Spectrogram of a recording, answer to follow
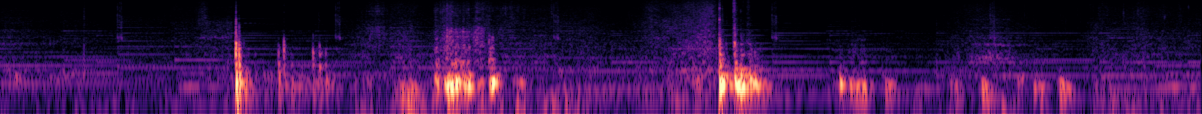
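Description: Stones knocking as rocks are lifted and set down, with a sharp knock about a second in and a louder one just past halfway, over soft background music.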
